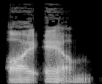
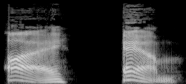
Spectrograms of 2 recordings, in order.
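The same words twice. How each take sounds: First: It is said plainly, without extra force. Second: It is said with strong, forceful emphasis. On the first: It is a simple statement of being. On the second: It is an emphatic claim of divine identity.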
